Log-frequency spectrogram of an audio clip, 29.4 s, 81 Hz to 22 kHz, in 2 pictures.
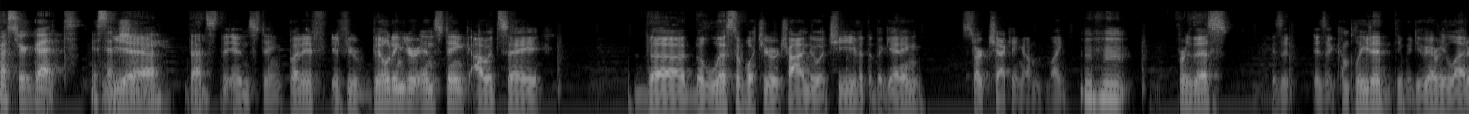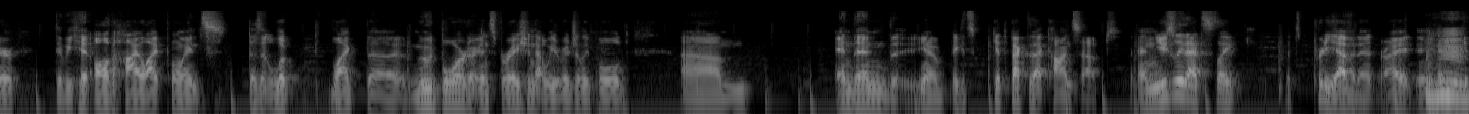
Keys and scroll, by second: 0.1 space.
